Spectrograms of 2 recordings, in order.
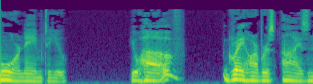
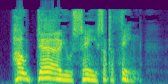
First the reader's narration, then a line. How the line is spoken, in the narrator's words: he demanded harshly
